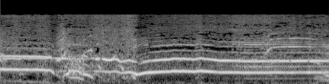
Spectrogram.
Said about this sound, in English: That was actually somebody winning the snowflake contest. Well, that was you. Are you serious? You can hear her screaming.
